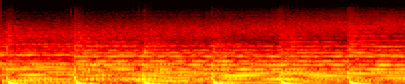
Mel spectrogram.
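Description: Background music with sustained notes over a steady beat of deep, falling low hits, about three a second.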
